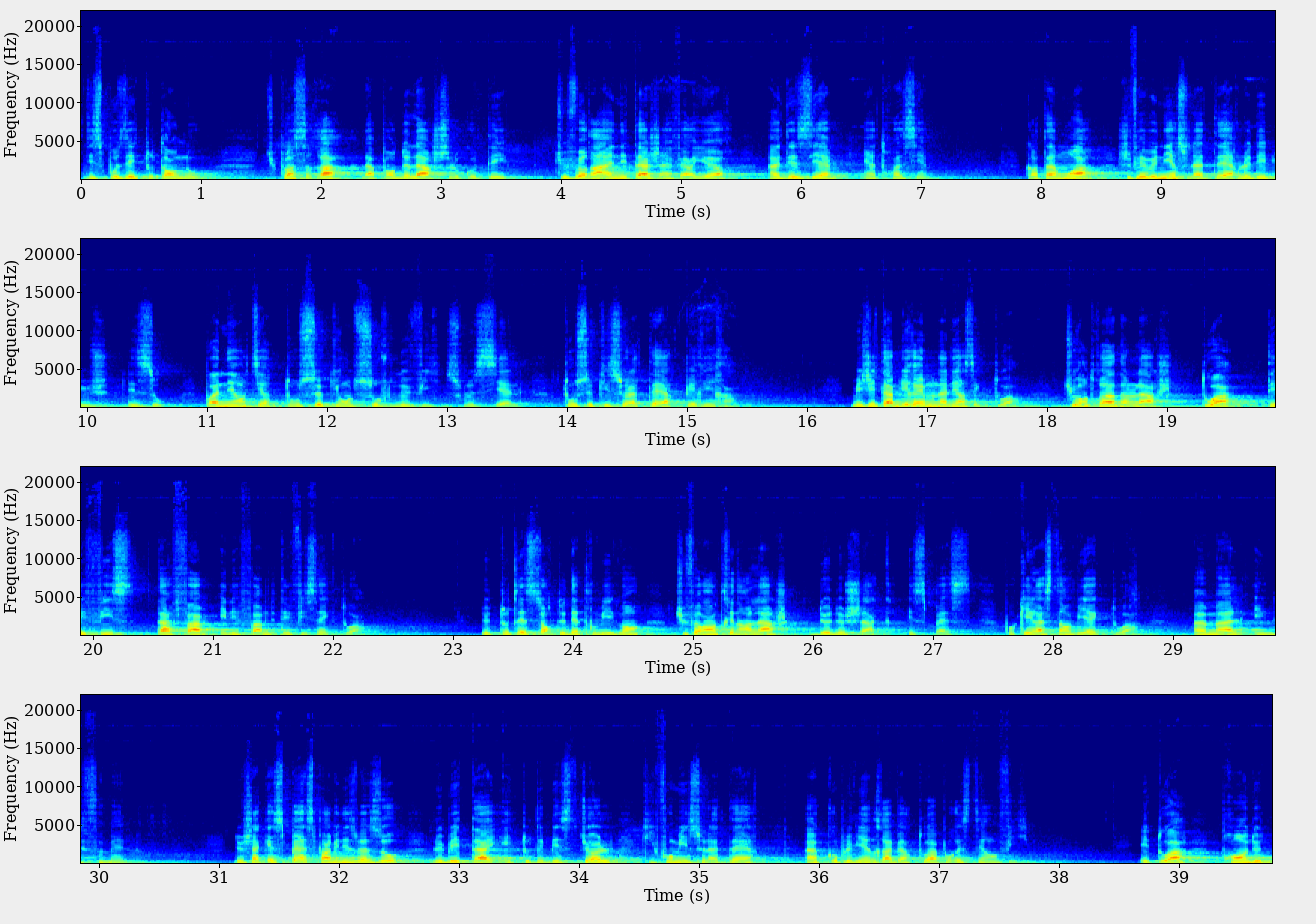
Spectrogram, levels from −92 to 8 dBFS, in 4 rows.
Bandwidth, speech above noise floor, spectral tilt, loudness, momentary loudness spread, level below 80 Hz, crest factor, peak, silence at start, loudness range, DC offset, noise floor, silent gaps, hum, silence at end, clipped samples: 14 kHz; 36 dB; -6.5 dB/octave; -31 LUFS; 17 LU; -70 dBFS; 22 dB; -8 dBFS; 0 s; 7 LU; under 0.1%; -66 dBFS; none; none; 0 s; under 0.1%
